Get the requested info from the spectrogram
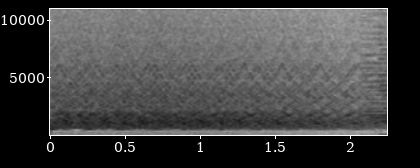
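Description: Cartoon magic-spell sound effect conjuring something out of thin air: a loud, dense warble of many tones sweeping quickly up and down, like a siren, which turns into a twinkling shimmer at the very end.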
